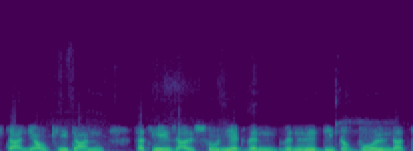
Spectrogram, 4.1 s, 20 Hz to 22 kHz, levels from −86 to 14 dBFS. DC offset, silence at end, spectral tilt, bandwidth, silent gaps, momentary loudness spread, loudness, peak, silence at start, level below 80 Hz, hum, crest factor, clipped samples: under 0.1%; 0.1 s; -8.5 dB/octave; 4.5 kHz; none; 5 LU; -24 LUFS; -8 dBFS; 0.1 s; -82 dBFS; none; 16 dB; under 0.1%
